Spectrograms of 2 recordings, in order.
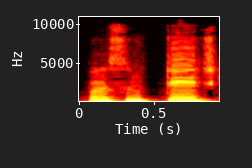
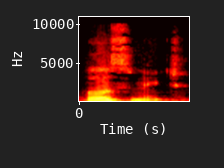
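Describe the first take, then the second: First: The T after the N is clearly pronounced. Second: The T after the N is silent. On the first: "percentage की बजाय" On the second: "it's quickly spoken"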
